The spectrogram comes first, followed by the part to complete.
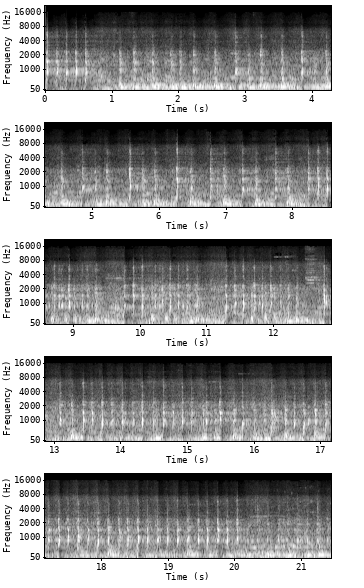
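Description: Traditional temple festival music with fast, continuous drumming, over the talk of a crowd.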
